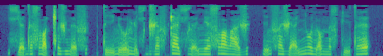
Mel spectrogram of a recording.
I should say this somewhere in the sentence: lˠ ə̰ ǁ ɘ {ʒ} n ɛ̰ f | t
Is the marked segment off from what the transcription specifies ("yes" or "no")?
no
